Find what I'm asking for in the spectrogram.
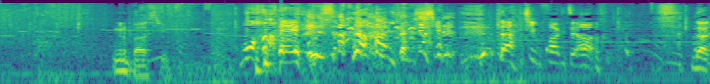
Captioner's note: laughing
